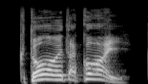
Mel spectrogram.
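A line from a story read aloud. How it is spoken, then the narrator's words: Shout. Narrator (Russian): крикнул Максим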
